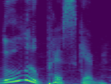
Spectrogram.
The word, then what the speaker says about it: Lulu Piskin: Tori Piskin, T-O-R-I-P-I-S-K-I-N. – And Lulu Piskin. – Wait, spell it. – L-U-L-U.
